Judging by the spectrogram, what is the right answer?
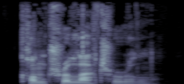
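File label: "contralateral", British English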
